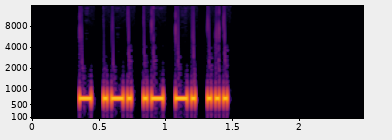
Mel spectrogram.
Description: Morse code, heard as a keyed tone, about 40 wpm, 700 Hz. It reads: TRANS
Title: Prefixes and Suffixes 40wpm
